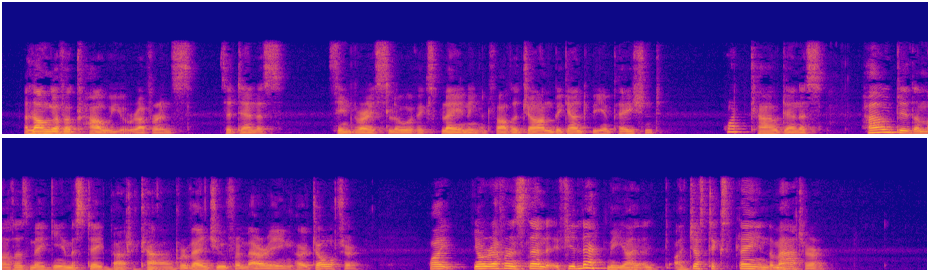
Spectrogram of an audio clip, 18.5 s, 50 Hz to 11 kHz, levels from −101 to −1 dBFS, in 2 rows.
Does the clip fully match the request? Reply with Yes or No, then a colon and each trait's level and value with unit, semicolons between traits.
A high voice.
No: low, 120 Hz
